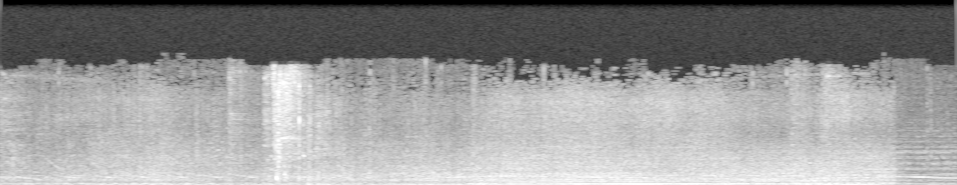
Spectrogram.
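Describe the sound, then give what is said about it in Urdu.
A car engine roars, its pitch climbing and sliding as it accelerates hard, with a steady rush of road noise throughout and a brief sharp knock near the start. “یا مولا عباس, اس طرح کیوں گاڑی چلا رہا ہے؟”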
